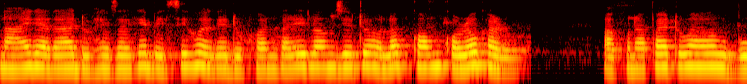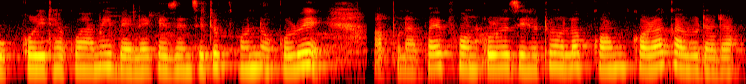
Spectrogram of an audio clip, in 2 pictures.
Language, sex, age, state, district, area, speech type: Assamese, female, 30-45, Assam, Sonitpur, rural, spontaneous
